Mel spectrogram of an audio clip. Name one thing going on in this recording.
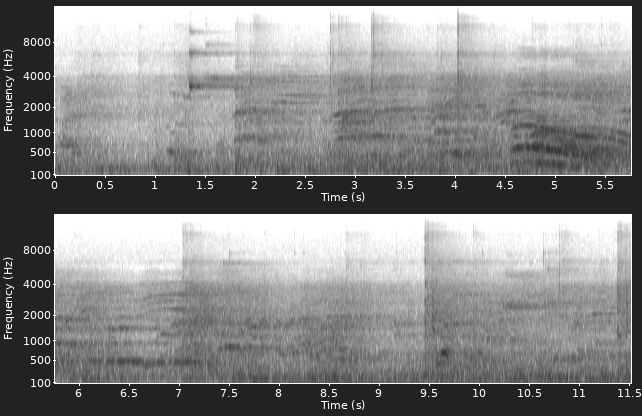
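Paddles pop against a plastic ball in a large echoing gym.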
